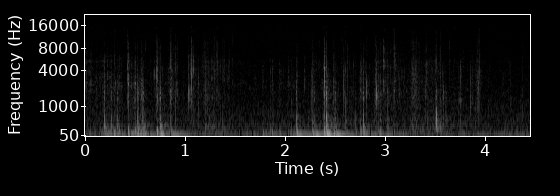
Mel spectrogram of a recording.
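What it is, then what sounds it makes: Bar soap being shaved. A hand-sized solid lilac bar of soap with glitter edges, held in the palm, is shaved and scraped with a utility knife blade, and flakes fall off. Quick, dry scraping clicks and crisp crackles come in uneven bursts over a low, soft rumble, with a bright edge on the sharper strokes.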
